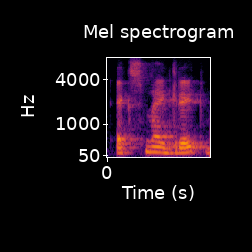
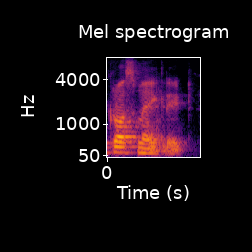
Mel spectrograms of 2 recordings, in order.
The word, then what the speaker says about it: Xmigrate: it is always like it is pronounced cross migrate instead of x migrate so cross migrate it's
